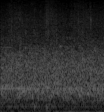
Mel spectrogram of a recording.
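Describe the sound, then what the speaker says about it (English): A crowd cheering and applauding at a circus show, a dense continuous wash of clapping with no breaks, faint and distant. "the crowd gives one last loud hurrah as y'all all walk up"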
